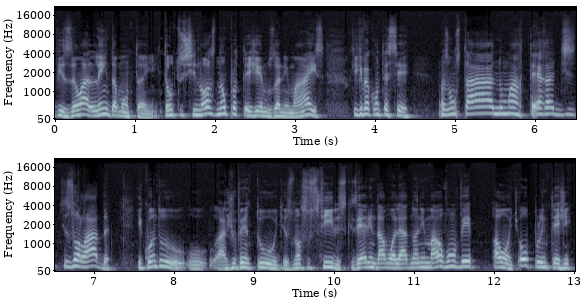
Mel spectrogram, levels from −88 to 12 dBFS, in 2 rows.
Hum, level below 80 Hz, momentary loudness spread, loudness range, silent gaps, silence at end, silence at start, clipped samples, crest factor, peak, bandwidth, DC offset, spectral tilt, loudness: none; -64 dBFS; 6 LU; 2 LU; none; 0 s; 0 s; under 0.1%; 12 dB; -8 dBFS; 17.5 kHz; under 0.1%; -6.5 dB/octave; -20 LUFS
